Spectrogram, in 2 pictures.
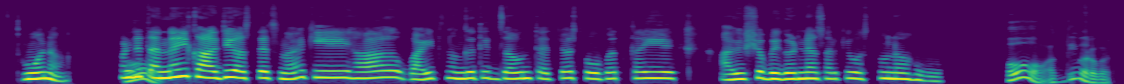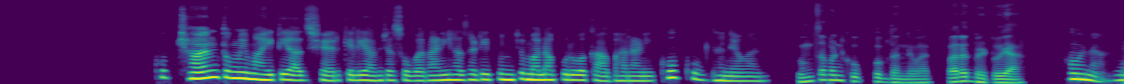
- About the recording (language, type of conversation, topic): Marathi, podcast, स्वतःला ओळखण्याचा प्रवास कसा होता?
- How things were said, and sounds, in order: tapping; in English: "शेअर"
